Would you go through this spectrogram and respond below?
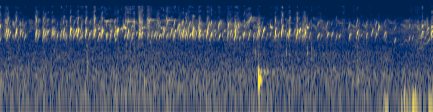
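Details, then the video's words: European goldfinch in full song, used to stimulate goldfinches: rapid, clustered chirps and tinkling notes repeated in dense bursts, sustained high twittering with a brief low click midway. "Golden Songbird vocal performance to stimulate the goldfinch"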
